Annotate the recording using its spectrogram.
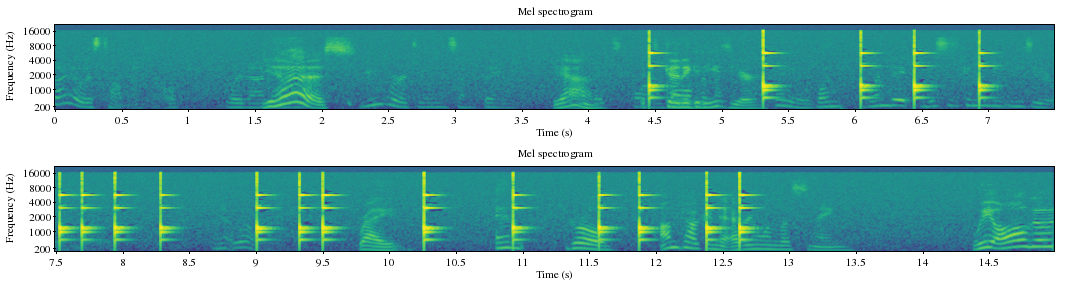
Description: Irregular taps on a metal pipe, with speech in English. There is no code.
